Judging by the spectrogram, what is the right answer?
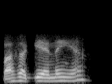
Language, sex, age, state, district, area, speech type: Punjabi, male, 18-30, Punjab, Ludhiana, rural, conversation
